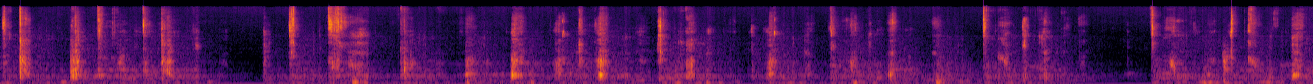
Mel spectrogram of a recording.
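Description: Close-miked chewing of crispy dry-fried gourami with rice, eaten by hand: an irregular string of wet smacks and crunchy clicks, with two short pauses.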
